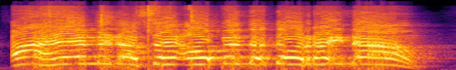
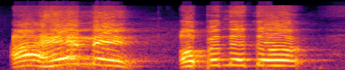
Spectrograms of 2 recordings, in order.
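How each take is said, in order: First: Put-on high, loud accented shout; Manny Pacquiao shouting. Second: Raised-voice demand at a door; Manny Pacquiao calling. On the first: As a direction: escalate to an impatient yell at the door. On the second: Acted. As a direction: call out firmly in an imitated accent. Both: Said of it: "Manny Pacquiao was, went to the office".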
